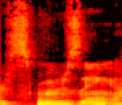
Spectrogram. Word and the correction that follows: schmoozing: How do you say that? – Schmoozing.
